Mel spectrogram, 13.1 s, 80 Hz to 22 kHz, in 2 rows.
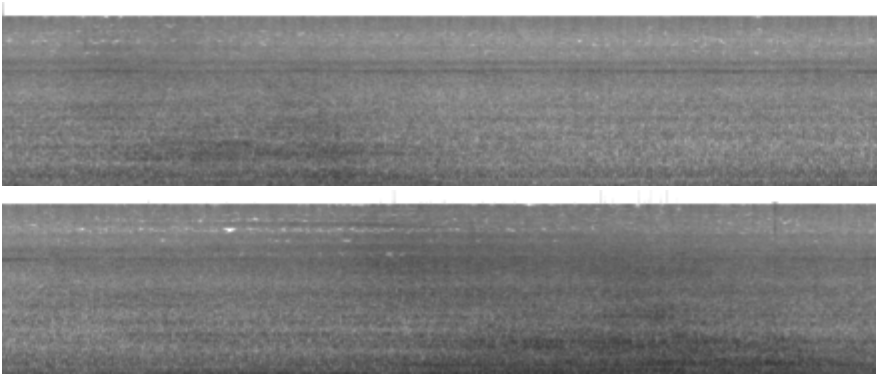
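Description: A 2008 Volkswagen Jetta's engine idling, heard from inside the car as a steady low hum that grows a little louder near the end.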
